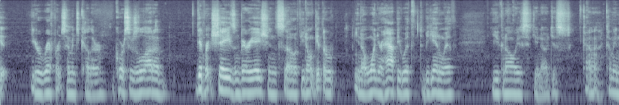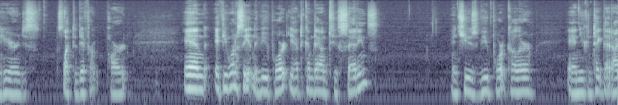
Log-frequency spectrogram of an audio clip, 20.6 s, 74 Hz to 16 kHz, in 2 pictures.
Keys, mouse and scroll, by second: 8.4-10.0 drag, 16.0-17.7 drag, 18.2-20.2 drag.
